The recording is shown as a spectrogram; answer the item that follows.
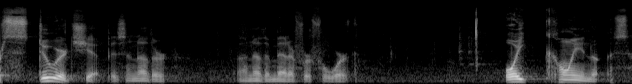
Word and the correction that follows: oikonomos: how do you say that? Oikonomos.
